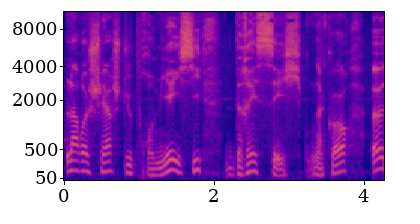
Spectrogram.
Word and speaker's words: dressé: Nous étions à la recherche du premier ici, dressé, d'accord ?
